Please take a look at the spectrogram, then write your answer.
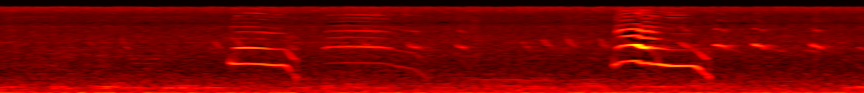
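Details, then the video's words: Newborn kittens calling for their mother: three thin, high mews, each sliding up then dropping away, with the final cry loudest, over a low steady background hum. "SUARA ANAK ANAK KUCING BARU LAHIR MEMANGIL INDUKNYA"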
